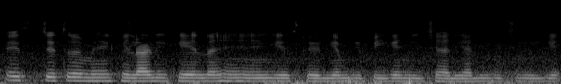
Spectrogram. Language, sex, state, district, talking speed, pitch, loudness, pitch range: Hindi, male, Goa, North and South Goa, 150 wpm, 150 Hz, -35 LUFS, 145-155 Hz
